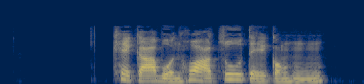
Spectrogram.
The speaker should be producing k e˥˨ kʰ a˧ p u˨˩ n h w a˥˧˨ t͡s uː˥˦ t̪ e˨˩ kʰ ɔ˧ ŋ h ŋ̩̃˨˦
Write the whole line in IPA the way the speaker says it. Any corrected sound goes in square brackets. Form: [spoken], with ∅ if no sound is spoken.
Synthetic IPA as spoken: [kʰ] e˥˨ [k] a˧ [b] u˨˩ n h w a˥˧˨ t͡s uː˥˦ t̪ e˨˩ [k] ɔ˧ ŋ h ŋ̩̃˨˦

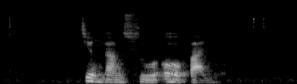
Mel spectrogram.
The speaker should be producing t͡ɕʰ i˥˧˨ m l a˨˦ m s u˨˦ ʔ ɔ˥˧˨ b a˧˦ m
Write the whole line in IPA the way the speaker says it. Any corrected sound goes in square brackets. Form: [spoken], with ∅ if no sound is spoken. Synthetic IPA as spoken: [t͡ɕ] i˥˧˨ [ŋ] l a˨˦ [ŋ] s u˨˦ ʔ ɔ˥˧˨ [p] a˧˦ [n]

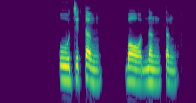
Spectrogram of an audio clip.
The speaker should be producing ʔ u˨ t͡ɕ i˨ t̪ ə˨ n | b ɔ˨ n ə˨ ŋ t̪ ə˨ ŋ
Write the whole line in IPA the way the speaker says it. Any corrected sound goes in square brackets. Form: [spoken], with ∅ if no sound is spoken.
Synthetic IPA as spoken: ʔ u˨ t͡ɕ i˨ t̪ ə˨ [ŋ] | b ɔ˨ n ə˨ ŋ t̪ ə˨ ŋ

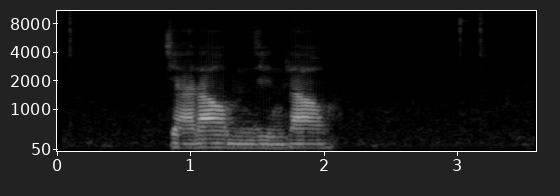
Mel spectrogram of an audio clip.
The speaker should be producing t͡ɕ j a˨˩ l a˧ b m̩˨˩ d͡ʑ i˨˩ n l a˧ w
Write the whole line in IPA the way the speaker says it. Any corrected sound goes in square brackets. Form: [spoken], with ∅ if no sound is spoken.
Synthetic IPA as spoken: t͡ɕ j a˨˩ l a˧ [w] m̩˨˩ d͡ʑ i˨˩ n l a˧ w

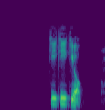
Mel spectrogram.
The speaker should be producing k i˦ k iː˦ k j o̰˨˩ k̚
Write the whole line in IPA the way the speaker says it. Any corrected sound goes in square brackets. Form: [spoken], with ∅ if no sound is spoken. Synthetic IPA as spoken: k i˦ k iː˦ k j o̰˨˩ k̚

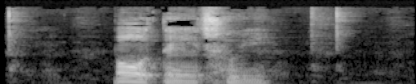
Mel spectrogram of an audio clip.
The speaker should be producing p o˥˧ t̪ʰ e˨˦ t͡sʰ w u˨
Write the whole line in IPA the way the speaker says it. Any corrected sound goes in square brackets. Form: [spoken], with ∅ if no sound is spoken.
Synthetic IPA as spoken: p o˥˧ [t̪] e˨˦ t͡sʰ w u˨

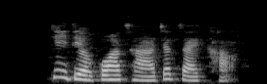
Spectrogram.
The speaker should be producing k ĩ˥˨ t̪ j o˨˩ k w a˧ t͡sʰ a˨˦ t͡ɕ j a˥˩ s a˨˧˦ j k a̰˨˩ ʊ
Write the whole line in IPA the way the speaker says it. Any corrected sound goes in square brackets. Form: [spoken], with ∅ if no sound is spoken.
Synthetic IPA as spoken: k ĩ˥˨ t̪ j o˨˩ k w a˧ t͡sʰ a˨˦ t͡ɕ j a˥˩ [t͡s] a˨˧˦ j [kʰ] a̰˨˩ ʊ

